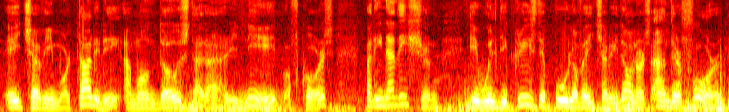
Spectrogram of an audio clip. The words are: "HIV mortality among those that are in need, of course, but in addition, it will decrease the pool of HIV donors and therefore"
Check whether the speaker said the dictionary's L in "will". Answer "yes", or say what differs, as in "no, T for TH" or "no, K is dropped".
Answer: yes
